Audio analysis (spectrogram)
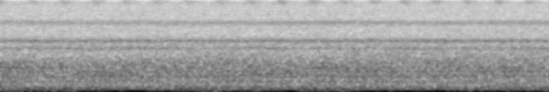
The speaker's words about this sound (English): We're sitting in an outdoor chapel. It's mm-hmm. nighttime now. We're listening to crickets and I think cicadas around us.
